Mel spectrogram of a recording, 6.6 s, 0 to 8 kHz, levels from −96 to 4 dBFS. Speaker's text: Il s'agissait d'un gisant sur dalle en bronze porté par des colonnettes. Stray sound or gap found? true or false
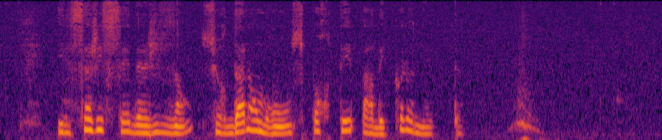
true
